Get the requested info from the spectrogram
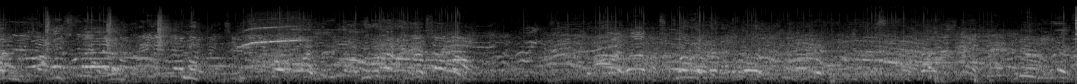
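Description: Arena crowd shouting and chattering, many voices overlapping, with a single rising high call a few seconds in.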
